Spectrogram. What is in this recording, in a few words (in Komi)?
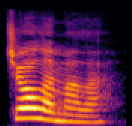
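"чолӧмала", Komi, female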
